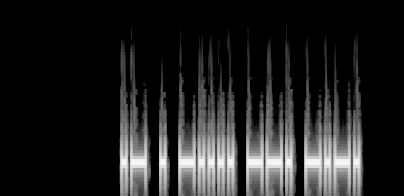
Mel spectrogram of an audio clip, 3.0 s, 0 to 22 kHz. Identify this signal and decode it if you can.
Morse code, heard as a keyed tone, about 33 wpm, 700 Hz. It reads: AE6GC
